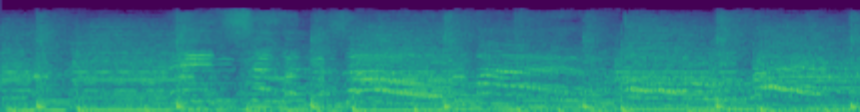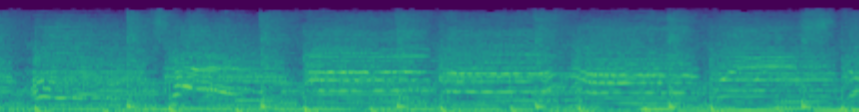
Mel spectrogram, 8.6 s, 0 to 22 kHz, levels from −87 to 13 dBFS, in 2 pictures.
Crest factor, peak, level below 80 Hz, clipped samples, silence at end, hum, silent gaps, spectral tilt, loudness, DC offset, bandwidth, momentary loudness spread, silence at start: 14 dB; -2 dBFS; -28 dBFS; under 0.1%; 0 s; none; none; -4.5 dB/octave; -15 LUFS; under 0.1%; 15.5 kHz; 3 LU; 0 s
